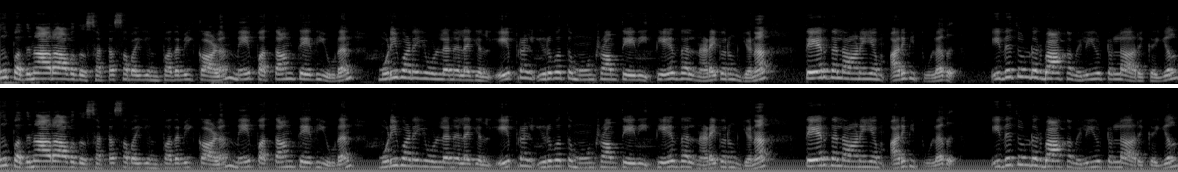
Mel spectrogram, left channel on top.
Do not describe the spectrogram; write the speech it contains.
16வது சட்டசபையின் பதவிக்காலம் மே 10ஆம் தேதியுடன் முடிவடையுள்ள நிலையில் ஏப்ரல் 23ஆம் தேதி தேர்தல் நடைபெறும் என தேர்தல் ஆணையம் அறிவித்துள்ளது. இது தொடர்பாக வெளியிட்டுள்ள அறிக்கையில்,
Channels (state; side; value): noise; right; hum, 9 dB below the sound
